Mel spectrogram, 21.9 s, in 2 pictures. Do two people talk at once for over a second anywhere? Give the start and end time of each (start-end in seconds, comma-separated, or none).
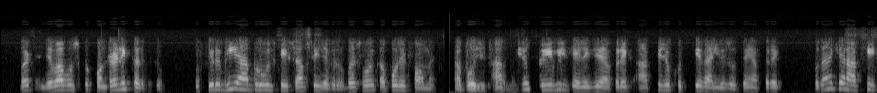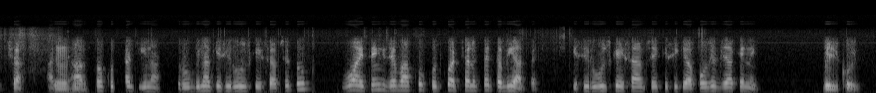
none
